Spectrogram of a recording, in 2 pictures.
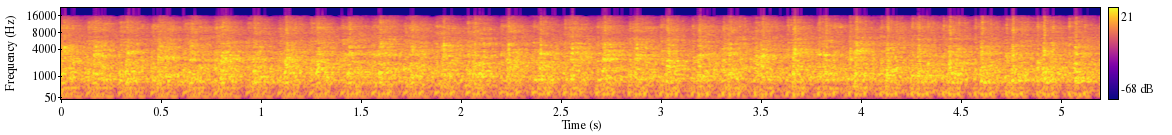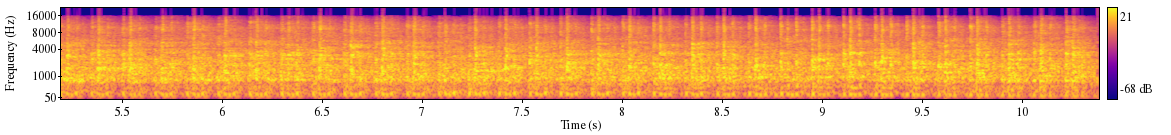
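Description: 2018 Harley-Davidson Forty-Eight's air-cooled 1200 cc V-twin idling steadily through Vance & Hines aftermarket pipes, with an even, loud pulsing beat.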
